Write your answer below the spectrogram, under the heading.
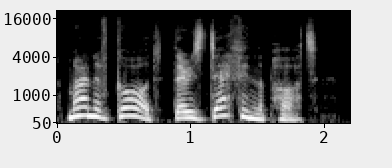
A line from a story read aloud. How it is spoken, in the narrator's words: they cried out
